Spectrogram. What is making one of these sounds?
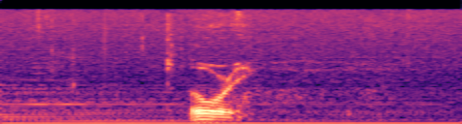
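An elderly man speaks briefly through a microphone.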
